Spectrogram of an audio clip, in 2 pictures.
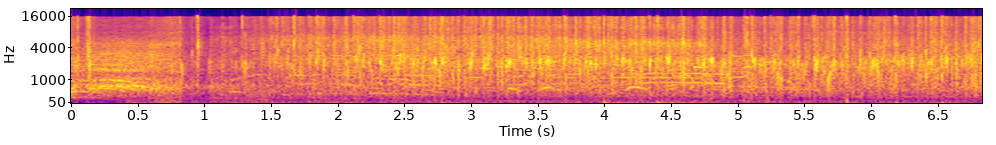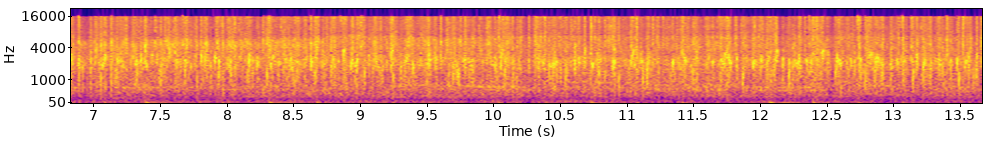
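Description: A large outdoor crowd claps and cheers.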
